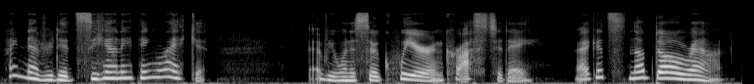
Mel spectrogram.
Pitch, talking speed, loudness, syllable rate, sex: 240 Hz, 175 wpm, -17 LUFS, 4.8 syllables/s, female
